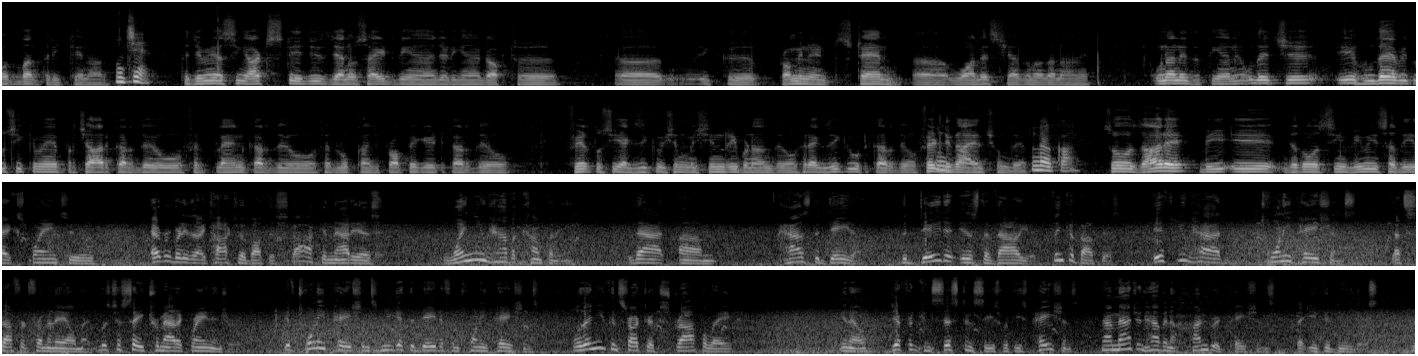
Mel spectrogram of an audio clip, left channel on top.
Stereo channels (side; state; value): both; different; correlation -0.02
